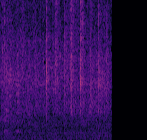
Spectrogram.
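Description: Soft cooing of Urti-line pigeons sits under a steady, noisy background hiss for a second or so before cutting off abruptly.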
